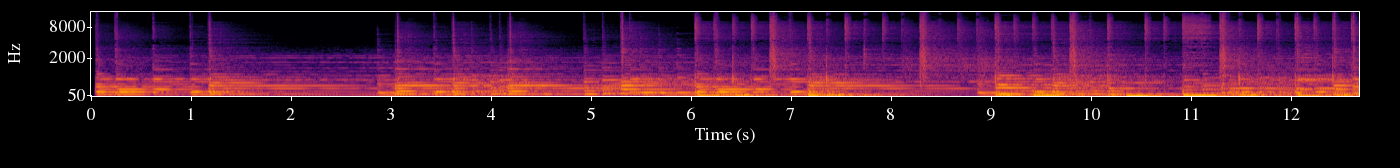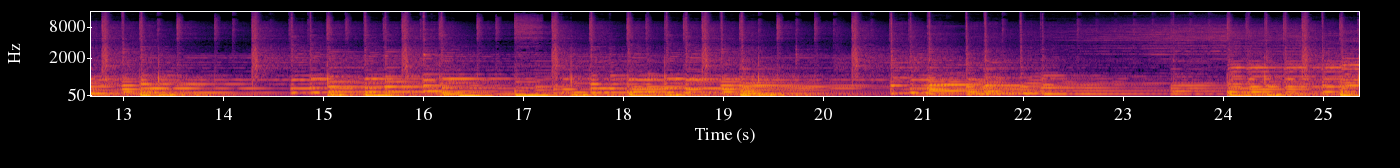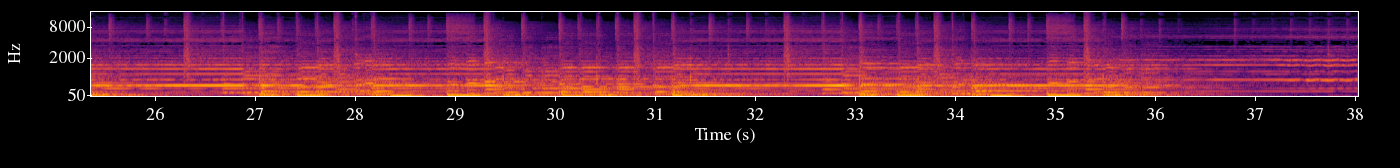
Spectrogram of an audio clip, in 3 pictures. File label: music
